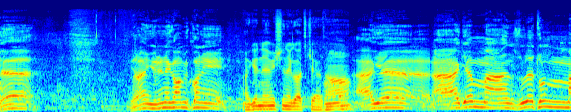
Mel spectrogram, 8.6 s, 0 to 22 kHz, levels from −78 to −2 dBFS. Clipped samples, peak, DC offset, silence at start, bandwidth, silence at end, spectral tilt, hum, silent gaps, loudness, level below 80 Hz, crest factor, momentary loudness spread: under 0.1%; -6 dBFS; under 0.1%; 0 s; 16 kHz; 0 s; -5.5 dB/octave; none; none; -19 LUFS; -52 dBFS; 14 dB; 16 LU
